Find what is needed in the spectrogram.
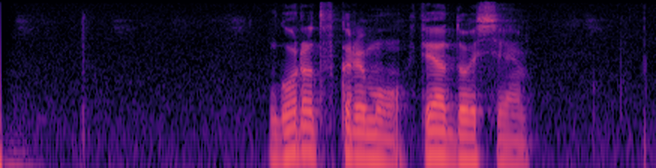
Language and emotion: Russian, neutral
